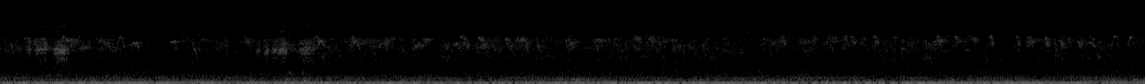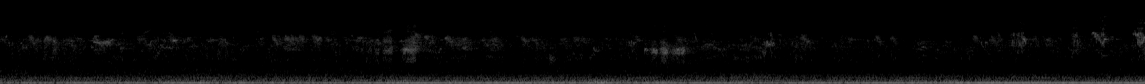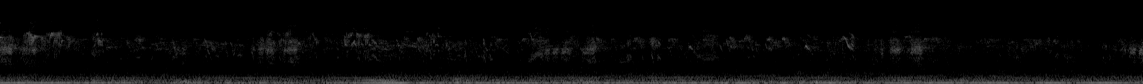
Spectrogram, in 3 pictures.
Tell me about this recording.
Birdsong, Traffic Sound, under the Bridge, Train traveling through, Very hot weather, Zoom H2n MS+ XY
